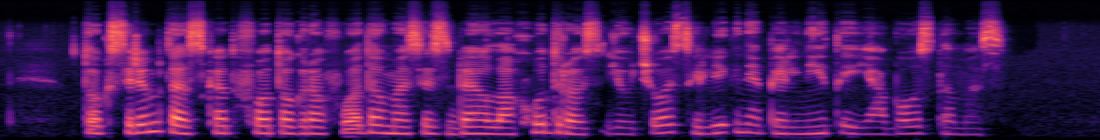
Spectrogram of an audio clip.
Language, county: Lithuanian, Šiauliai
